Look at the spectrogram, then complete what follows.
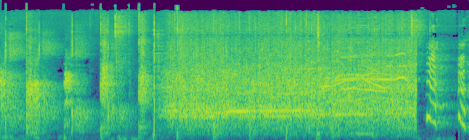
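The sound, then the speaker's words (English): A crowd bursts into loud, sustained cheering and applause for a returning champion, with whoops and shouts rising over dense clapping, after a few sharp opening claps; a voice cuts in at the end. “and the crowd is going wild for a returning champion to Thought Cops.”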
